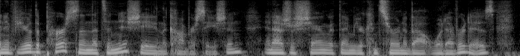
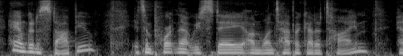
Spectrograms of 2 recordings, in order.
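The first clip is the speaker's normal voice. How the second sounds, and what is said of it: Soft, loving tone. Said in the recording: “hear my tone of voice. It's loving and it's soft.”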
